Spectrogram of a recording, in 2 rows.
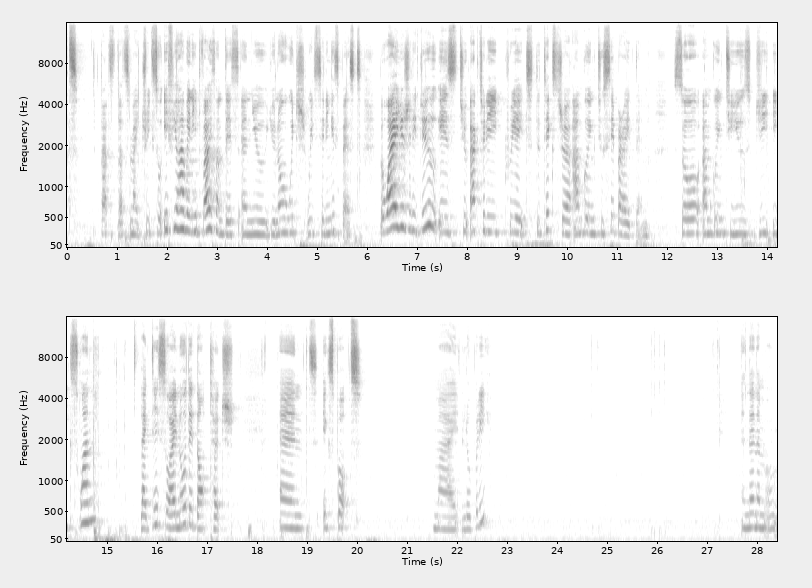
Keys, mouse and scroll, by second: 5.7 Tab, 6.8-8.8 drag, 8.8 l, 9.2 l, 9.3 l, 9.5 click, 9.6 click, 13.4 g, 14.4 click, 15.0 a, 15.2 Tab, 19.4-21.4 drag, 26.0 click.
